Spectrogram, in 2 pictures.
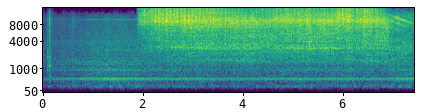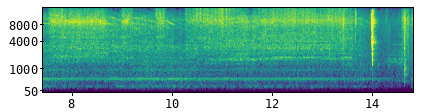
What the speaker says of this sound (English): I'm going to get this sanded up and get a finish on it.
